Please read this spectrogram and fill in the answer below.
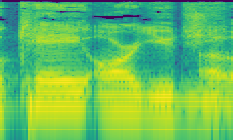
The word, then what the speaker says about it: Krug: You want to be drinking Krug? – Krug? – Yeah. Or C R U? – No, K R U G. Krug.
